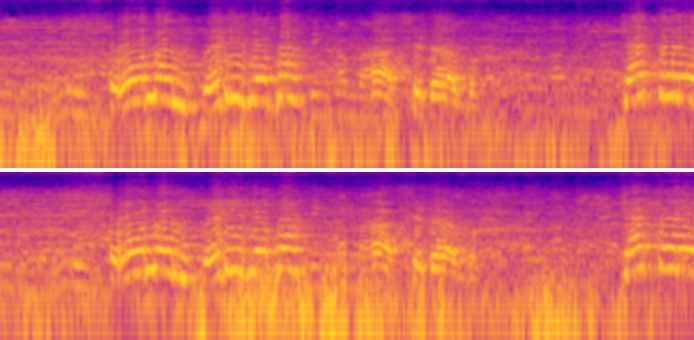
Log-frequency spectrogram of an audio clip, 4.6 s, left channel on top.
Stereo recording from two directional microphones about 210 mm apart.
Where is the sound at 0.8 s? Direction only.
40° left (ahead or behind).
